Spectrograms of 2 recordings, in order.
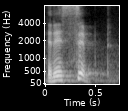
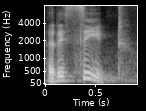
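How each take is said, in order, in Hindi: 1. p की आवाज़ आखिरी t से पहले बोली जाती है। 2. p की आवाज़ आखिरी t से पहले साइलेंट रहती है। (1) "हम बहुत सारे लोग क्या बोलते हैं?" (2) "सही प्रोनाउंसिएशन क्या है? ... पी क्या रहता है? साइलेंट रहता है।"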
